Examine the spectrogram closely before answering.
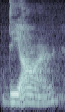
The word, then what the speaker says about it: Deanne: She liked to pronounce her name Dion, and, though she worked as a bank teller, she pretended she could paint better than Van Gogh.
